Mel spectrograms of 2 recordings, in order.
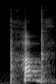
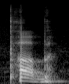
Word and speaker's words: pub: on this consonant and make it almost like more of a p sound than a bee like pup do you guys do that pup i'm not sure the correct pronunciation would be pub pub for that word other examples of this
